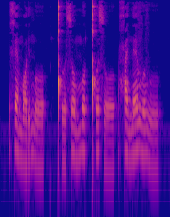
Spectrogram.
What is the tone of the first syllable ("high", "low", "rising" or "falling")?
falling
